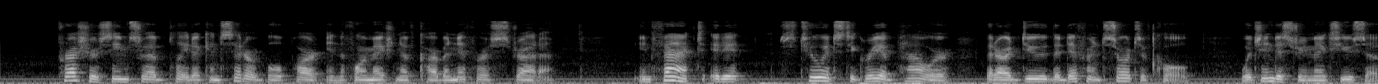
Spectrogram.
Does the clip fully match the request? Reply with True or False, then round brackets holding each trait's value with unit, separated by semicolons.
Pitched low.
True (115 Hz)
